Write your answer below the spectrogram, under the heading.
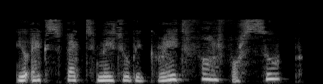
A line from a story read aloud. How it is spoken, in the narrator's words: she said quietly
